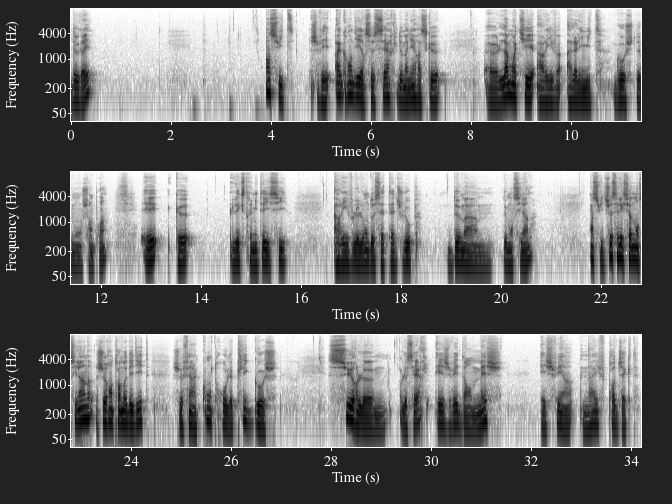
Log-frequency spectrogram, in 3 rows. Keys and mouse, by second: 1.2-2.3 drag, 2.7-3.1 alt+drag, 3.6 KP_1, 4.4-5.3 drag, 5.6 s, 8.1 click, 10.9 click, 23.4 Tab, 30.9-34.2 drag.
